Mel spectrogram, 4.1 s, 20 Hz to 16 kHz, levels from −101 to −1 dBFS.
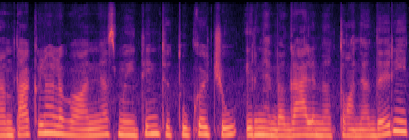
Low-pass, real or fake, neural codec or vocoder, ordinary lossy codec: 14.4 kHz; real; none; AAC, 64 kbps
